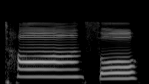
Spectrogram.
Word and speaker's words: tonsil: In tonsil, it's the I, tonsil. And if you notice, it's kind of an I-ul. It's like a combo.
